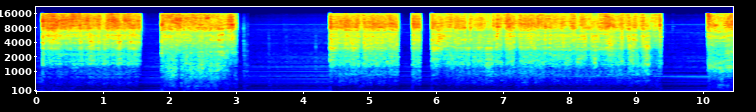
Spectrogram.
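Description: Air blow gun on a compressor line at 125 psi, blasting compressed air into a desktop PC case in several hissing bursts. There are three blasts of about a second each, two quick taps, then a longer blast from about six seconds in until shortly before the end.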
